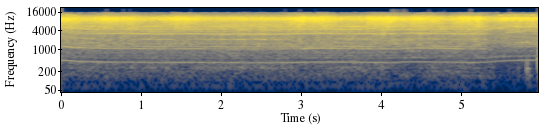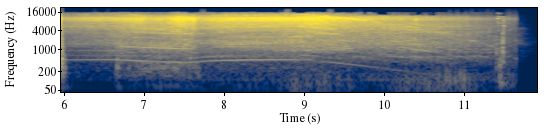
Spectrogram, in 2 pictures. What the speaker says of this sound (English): I'm using a 50 to 80 grit sandpaper on the belt sander for the rough work.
